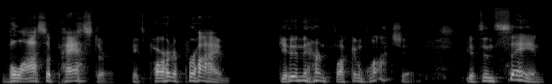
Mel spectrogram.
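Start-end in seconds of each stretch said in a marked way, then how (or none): none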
